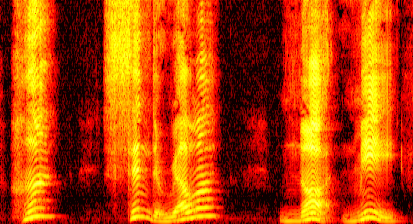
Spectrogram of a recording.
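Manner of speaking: slow, scornful, contemptuous, disdainful tone. Asked by a child whether she saw cinderella, answering contemptuously. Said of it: "said Mary Poppins contemptuously".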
